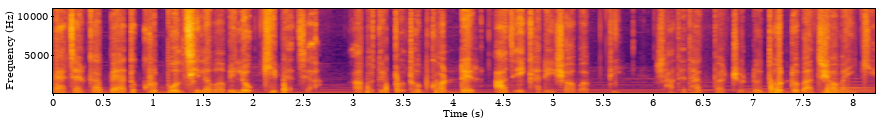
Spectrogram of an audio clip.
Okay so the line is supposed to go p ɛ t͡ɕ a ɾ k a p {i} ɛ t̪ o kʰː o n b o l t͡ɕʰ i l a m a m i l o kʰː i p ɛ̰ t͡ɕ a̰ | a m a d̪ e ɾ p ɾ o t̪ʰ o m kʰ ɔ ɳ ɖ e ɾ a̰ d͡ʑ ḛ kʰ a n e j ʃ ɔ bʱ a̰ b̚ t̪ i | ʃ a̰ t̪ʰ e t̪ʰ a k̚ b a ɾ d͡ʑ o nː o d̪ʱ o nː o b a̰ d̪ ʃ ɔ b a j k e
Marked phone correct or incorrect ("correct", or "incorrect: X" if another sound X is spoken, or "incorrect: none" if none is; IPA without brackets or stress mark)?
incorrect: e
